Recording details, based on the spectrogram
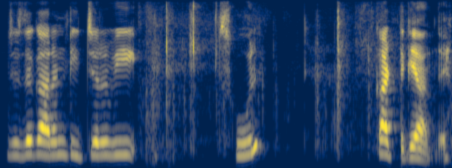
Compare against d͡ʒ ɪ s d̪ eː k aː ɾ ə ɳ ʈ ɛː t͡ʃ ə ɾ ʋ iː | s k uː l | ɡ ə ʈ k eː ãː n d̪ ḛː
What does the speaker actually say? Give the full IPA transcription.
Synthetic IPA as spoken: d͡ʒ ɪ s d̪ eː k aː ɾ ə ɳ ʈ iː t͡ʃ ə ɾ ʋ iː | s k uː l | k ə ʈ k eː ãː n d̪ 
